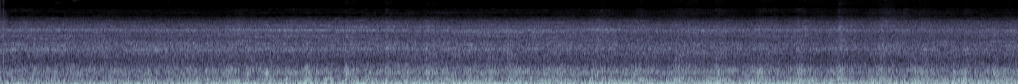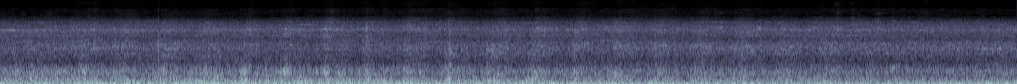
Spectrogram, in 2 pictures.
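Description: Covered hopper cars of a long CSX freight train rolling past close by: a loud, steady rumble of steel wheels on rail that holds without a break.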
